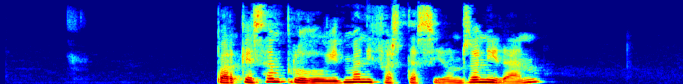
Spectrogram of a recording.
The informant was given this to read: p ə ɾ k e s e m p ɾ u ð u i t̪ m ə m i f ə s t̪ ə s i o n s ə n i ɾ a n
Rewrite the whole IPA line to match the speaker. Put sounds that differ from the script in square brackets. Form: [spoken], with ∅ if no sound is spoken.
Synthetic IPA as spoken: p ə ɾ k [ɛ] s [a] m p ɾ u ð u i t̪ m ə [n] i f ə s t̪ ə s i o n [z] ə n i ɾ a n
